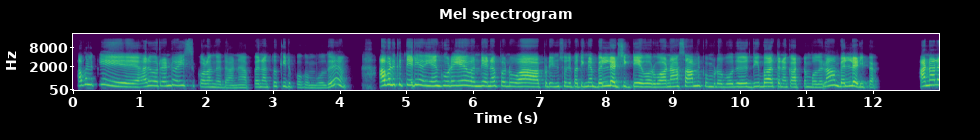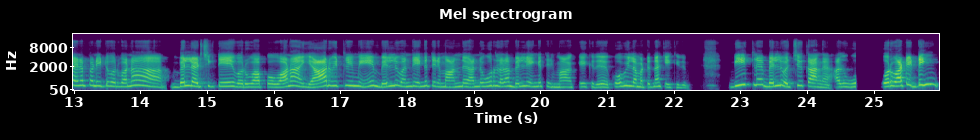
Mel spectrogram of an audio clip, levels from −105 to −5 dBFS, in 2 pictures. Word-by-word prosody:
அவளுக்கு 405 Hz, +3 st, -5 dB, 0.6 s
அது 260 Hz, +5 st, -1 dB
ஒரு 310 Hz, -, -6 dB
2 330 Hz, +3 st, -3 dB
வயசு 335 Hz, -1 st, -5 dB
கொழந்த 230 Hz, -2 st, -6 dB
தான. 175 Hz, 0 st, -12 dB, 0.2 s
அப்ப 185 Hz, +6 st, -8 dB
நான் 225 Hz, 0 st, -5 dB
தூக்கிட்டு 280 Hz, -2 st, -8 dB
போகும்போது, 175 Hz, -2 st, -10 dB, 0.8 s
அவளுக்கு 390 Hz, +2 st, +3 dB
தெரியும். 365 Hz, -1 st, +2 dB
என் 310 Hz, -1 st, +2 dB
கூடயே 325 Hz, +1 st, +3 dB
வந்து 295 Hz, 0 st, 0 dB
என்ன 295 Hz, +1 st, +1 dB
பண்ணுவா 270 Hz, -2 st, +1 dB, 0.2 s
அப்படின்னு 255 Hz, +1 st, -7 dB
சொல்லி 260 Hz, -3 st, -6 dB
பாத்தீங்கன்னா, 260 Hz, +1 st, -3 dB
பெல் 305 Hz, +5 st, +6 dB
அடிச்சுகிட்டே 265 Hz, -3 st, +1 dB
வருவா. 230 Hz, -1 st, -1 dB
நான் 265 Hz, +1 st, 0 dB
சாமி 285 Hz, +3 st, +2 dB
கும்பிடும்போது, 235 Hz, -2 st, -6 dB, 0.2 s
தீபார்தனை 265 Hz, -3 st, 0 dB
காட்டும்போதெல்லாம் 230 Hz, +8 st, -3 dB
பெல் 290 Hz, +4 st, +4 dB
அடிப்பேன். 230 Hz, -2 st, -5 dB, 0.7 s
அதனால 365 Hz, +3 st, +4 dB
என்ன 340 Hz, -, 0 dB
பண்ணிட்டு 310 Hz, -3 st, -2 dB
வருவானா, 265 Hz, +5 st, -2 dB, 0.7 s
பெல் 300 Hz, +3 st, +5 dB
அடிச்சுகிட்டே 265 Hz, +1 st, 0 dB, 0.2 s
வருவா, 230 Hz, 0 st, -2 dB
போவா. 220 Hz, -1 st, -4 dB
ஆனா 320 Hz, +5 st, +3 dB, 0.3 s
யார் 290 Hz, +9 st, +6 dB
வீட்லயுமே 315 Hz, -4 st, -1 dB, 0.2 s
பெல்லு 300 Hz, +9 st, -1 dB
வந்து, 270 Hz, +2 st, -5 dB
எங்க 285 Hz, +3 st, -4 dB
தெரியுமா 245 Hz, -4 st, -2 dB
அந்த 255 Hz, +2 st, -5 dB
அந்த 260 Hz, +2 st, -6 dB
ஊர்லல்லாம் 290 Hz, -3 st, -3 dB
பெல்லு 290 Hz, +5 st, -2 dB
எங்க 265 Hz, +1 st, -5 dB
தெரியுமா 225 Hz, -2 st, -5 dB, 0.2 s
கேக்குது? 240 Hz, -3 st, -5 dB, 0.2 s
கோவில்ல 280 Hz, +2 st, -1 dB
மட்டுந்தான் 235 Hz, +4 st, -3 dB
கேக்குது. 200 Hz, -3 st, -7 dB, 0.7 s
வீட்ல 390 Hz, +3 st, +4 dB, 0.2 s
பெல்லு 320 Hz, +7 st, +3 dB
வச்சிருக்காங்க. 250 Hz, -4 st, 0 dB, 0.7 s
அது -, -, -, 0.2 s
ஒ -, -, +4 dB
ஒரு 275 Hz, -, +2 dB
வாட்டி 300 Hz, +6 st, +7 dB
"டிங்" 380 Hz, +3 st, +8 dB
265 Hz, 150 wpm, -23 LUFS, 235-315 Hz, 0.8 s, டிங்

